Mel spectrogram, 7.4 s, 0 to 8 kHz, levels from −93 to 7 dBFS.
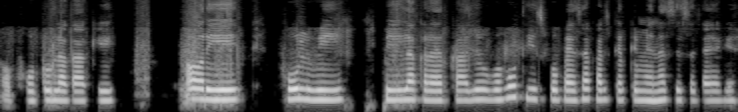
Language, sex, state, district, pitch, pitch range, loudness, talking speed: Hindi, female, Uttar Pradesh, Etah, 225 Hz, 215-235 Hz, -17 LUFS, 180 wpm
